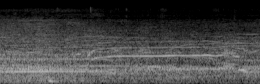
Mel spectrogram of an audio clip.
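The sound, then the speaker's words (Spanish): A large crowd at a protest roars with sustained booing and shouting as the Israeli prime minister's name is mentioned, a dense, loud wall of voices that continues steadily throughout without any single speaker standing out. “Abucheos y gritos contra Netanyahu que reflejan el enfado de la sociedad hacia este gobierno”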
